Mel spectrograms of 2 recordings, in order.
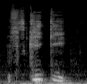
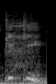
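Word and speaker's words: Schicchi: En primer lugar, me entero que el, área de Puccini de Gianni Schicchia es, no, no, eh, es, es Chiquia. ¿no? – Skiki. – Skiki. Es es, ¿Qué, qué, que haga? – Kiki, es que no sé cómo se pronuncia eso. – Sí, así es Kiki.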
